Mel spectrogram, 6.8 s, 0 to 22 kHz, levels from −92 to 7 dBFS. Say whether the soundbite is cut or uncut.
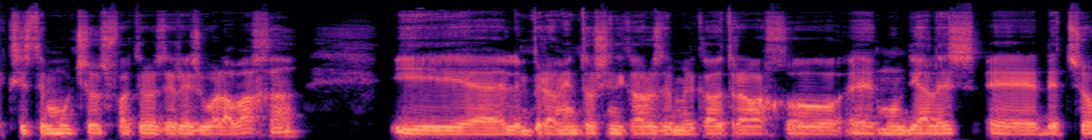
uncut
